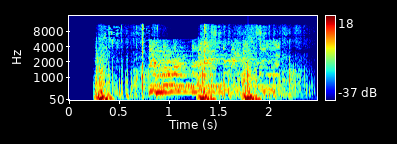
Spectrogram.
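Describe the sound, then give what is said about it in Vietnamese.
Spirit stones tumble out of a white storage bracelet and clatter into a pile: a sudden crashing burst of hard impacts with ringing tones, followed by a few more rattling surges as they keep falling. “Sau một hồi âm thanh rơi đồ, số tiên nguyên thạch còn nhiều hơn cả Phong Thiên Đô cùng Tiêu Tấn Hàn cộng lại, phải nhiều hơn gấp đôi.”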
